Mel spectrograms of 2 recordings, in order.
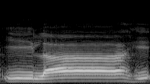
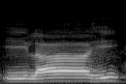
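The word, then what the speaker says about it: إِلَٰهِ: Kemudian pada ayat ketiga, ila, la mat asli panjangnya dua harokat, jangan terlalu berlebihan dalam membaca panjangnya. Ilahi, ilahi, ilahi, ilahin nas.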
